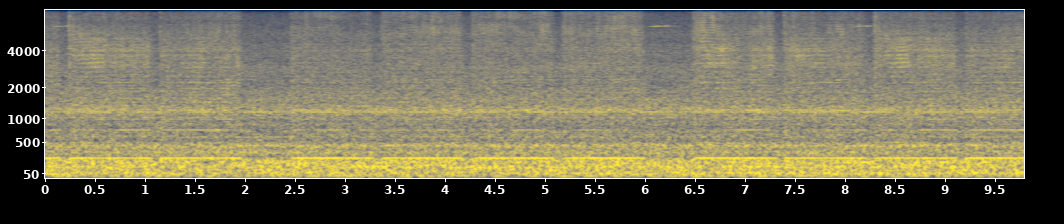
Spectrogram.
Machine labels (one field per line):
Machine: slide rail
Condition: abnormal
